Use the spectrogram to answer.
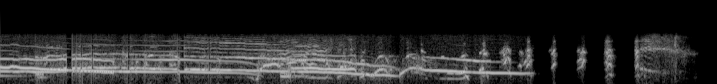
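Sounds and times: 
several voices imitating werewolf howls: 0.0 - 5.4
bursts of laughter: 2.3 - 6.6.

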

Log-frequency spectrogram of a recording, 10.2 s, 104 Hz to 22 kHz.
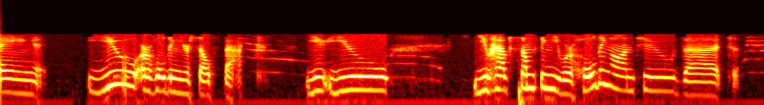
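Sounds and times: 
quiet hum: 0.0 - 10.1
speech: 1.6 - 5.4, 6.3 - 10.1
cat yowling angrily: 3.2 - 4.1, 9.9 - 10.1.

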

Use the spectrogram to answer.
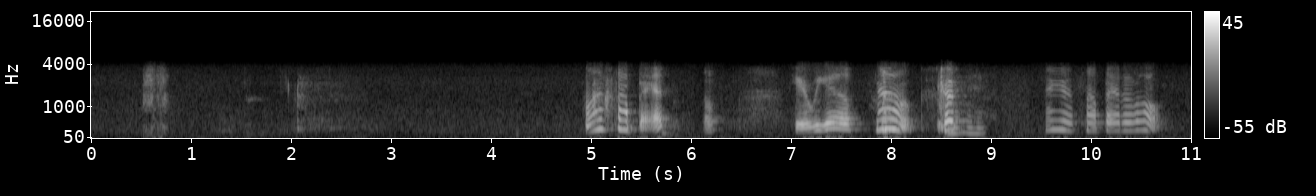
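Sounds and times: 
person sniffing a 9% alcohol beer: 0.5 - 0.8
speech: 5.0 - 6.3, 7.0 - 9.0, 9.6 - 10.8.

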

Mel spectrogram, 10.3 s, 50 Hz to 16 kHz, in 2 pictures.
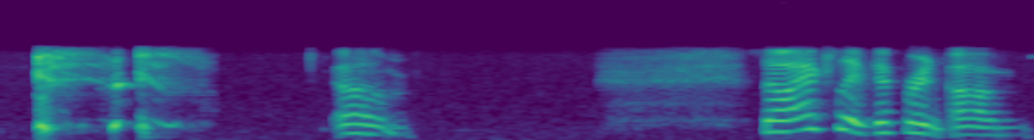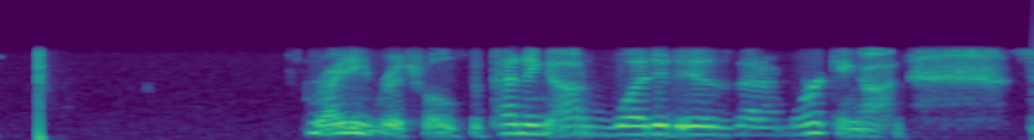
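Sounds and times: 
person coughing harshly: 0.2 - 1.1
speech: 1.7 - 2.1, 3.8 - 5.2, 6.7 - 10.3.

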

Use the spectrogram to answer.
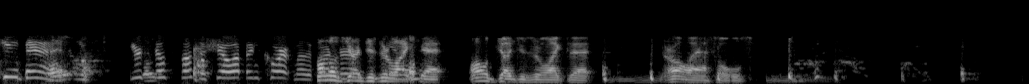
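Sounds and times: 
speech: 0.2 - 7.6
person coughing: 0.5 - 1.0, 1.9 - 2.2, 6.0 - 9.8.

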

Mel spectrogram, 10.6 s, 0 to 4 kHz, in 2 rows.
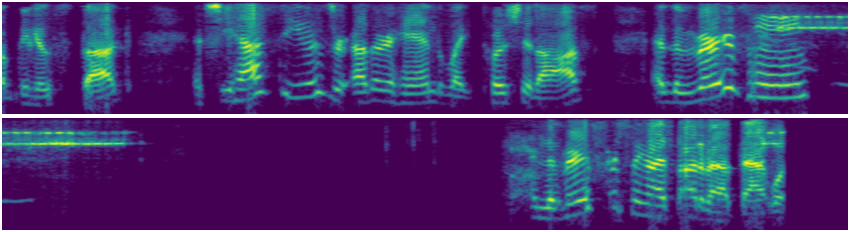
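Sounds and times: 
speech: 0.0 - 5.2, 8.5 - 10.3
phone ringtone at home: 4.8 - 6.2, 9.9 - 10.2.

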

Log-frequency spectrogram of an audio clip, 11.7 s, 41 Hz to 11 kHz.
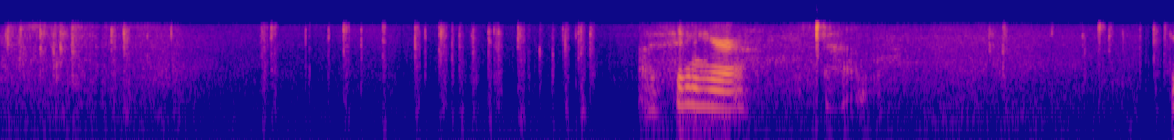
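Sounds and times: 
rapid uneven keyboard typing: 0.0 - 1.4, 2.6 - 6.0, 9.8 - 11.7
speech: 6.5 - 7.6.

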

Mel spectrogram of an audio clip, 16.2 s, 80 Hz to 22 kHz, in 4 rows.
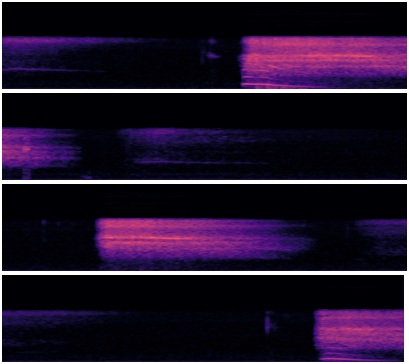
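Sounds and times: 
deep breaths in and out: 0.0 - 6.6, 9.0 - 13.5, 15.3 - 16.1.

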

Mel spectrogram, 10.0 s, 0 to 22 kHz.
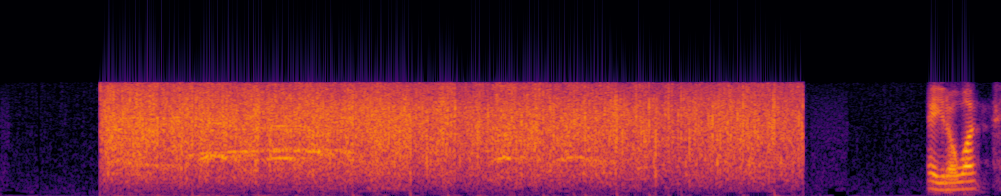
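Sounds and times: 
canned applause: 1.0 - 8.1
speech: 9.3 - 9.9.

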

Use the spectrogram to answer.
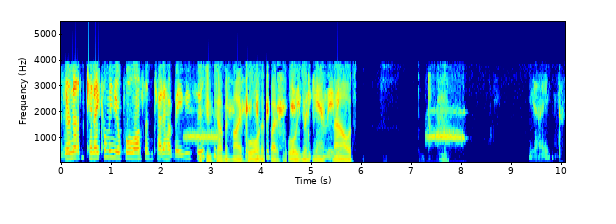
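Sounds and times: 
speech: 0.1 - 6.0, 7.6 - 7.9
frog croaking: 2.4 - 4.3, 7.3 - 8.2
laughter: 2.8 - 5.8.

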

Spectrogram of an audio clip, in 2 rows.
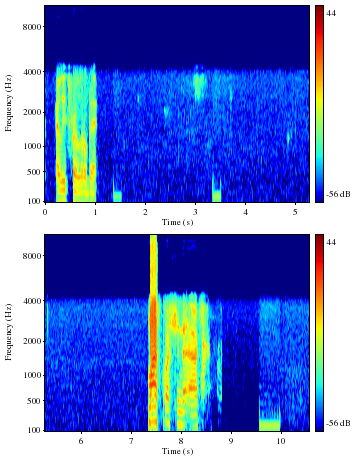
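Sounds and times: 
hiss: 0.0 - 10.5
speech: 0.2 - 1.1, 7.4 - 8.6, 9.6 - 9.9
electronic phone beep: 9.6 - 10.0.

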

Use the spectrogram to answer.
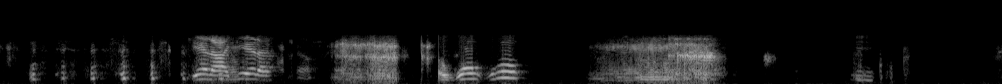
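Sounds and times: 
speech: 2.0 - 5.3
snorting noises: 2.4 - 4.4, 5.9 - 7.8
person snoring: 3.3 - 4.1, 5.9 - 7.3.

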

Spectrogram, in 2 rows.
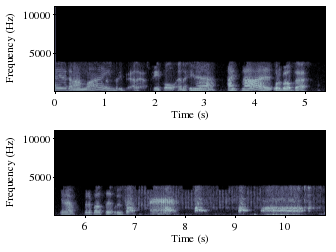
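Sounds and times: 
speech: 0.0 - 8.0
animatronic Halloween skeleton dog toy barking from small built-in speaker: 6.8 - 10.6.

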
